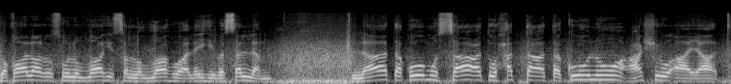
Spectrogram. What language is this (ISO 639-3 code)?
ind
